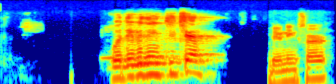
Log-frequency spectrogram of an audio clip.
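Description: A young man laughs over an online call.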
